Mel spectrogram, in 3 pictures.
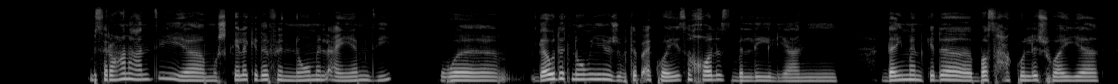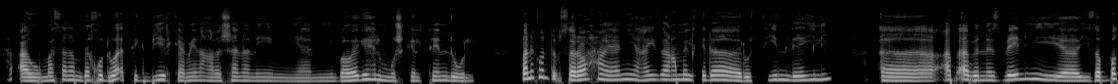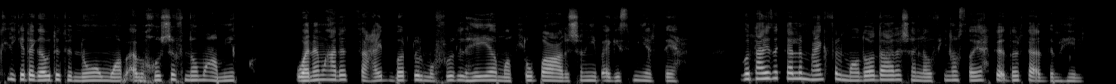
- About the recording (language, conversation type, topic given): Arabic, advice, إزاي أقدر أبني روتين ليلي ثابت يخلّيني أنام أحسن؟
- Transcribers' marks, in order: tapping; in English: "روتين"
